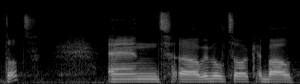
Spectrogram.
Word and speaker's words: Thoth: So the pronunciation, at least Czech or Slovak, is Thoth.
